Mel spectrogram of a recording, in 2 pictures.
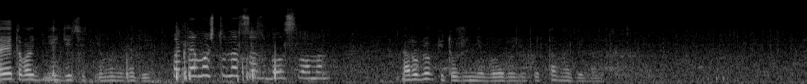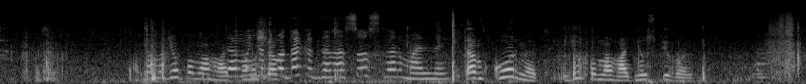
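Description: A middle-aged woman speaks calmly, close by, outdoors.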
